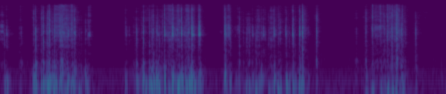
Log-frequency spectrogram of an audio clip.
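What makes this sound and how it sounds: Long fingernails rapidly tap and scratch a small printed cardboard box full of colored pencils held in the hand. The sound comes in four bursts of quick, dry clicking and bright scratching, each with a soft, hollow low thump. Brief quiet gaps separate the bursts.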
